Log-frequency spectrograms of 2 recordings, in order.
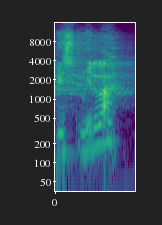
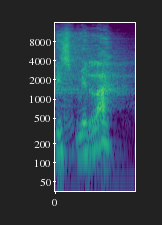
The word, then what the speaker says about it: bismillah: Imam kadang baca bismillah bismillah bismillah enggak sah. Ba kasrh bi tambahi sin mati bis. Harusnya imam baca bismillah.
